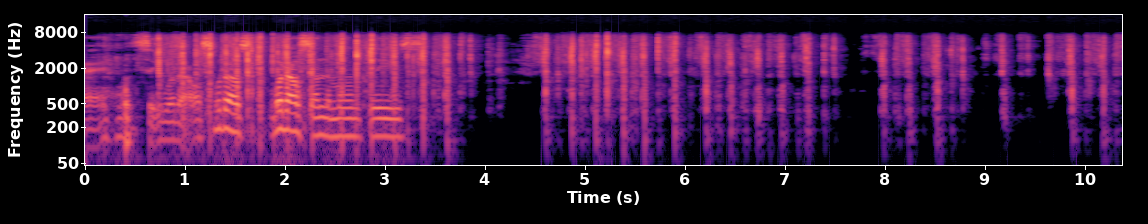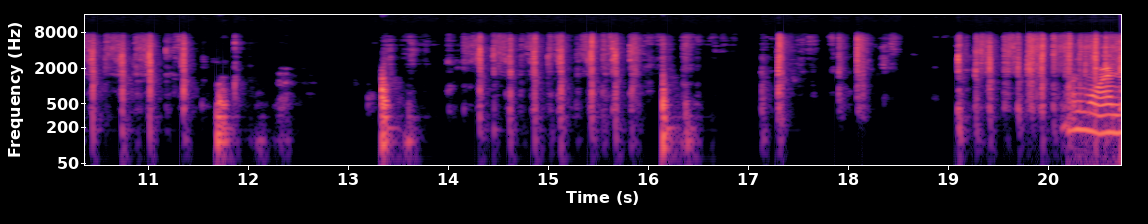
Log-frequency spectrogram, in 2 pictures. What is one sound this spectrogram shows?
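Playing cards riffle and flick as hands shuffle a deck close by.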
